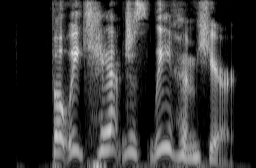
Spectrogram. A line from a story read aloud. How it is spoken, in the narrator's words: Kellen blurted out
